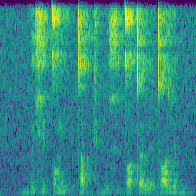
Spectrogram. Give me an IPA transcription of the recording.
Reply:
bʉxʲe d̪ɔŋib tɑbt͡ɕubu xʲut̪ɔtœ lydɔzyb

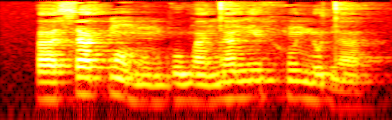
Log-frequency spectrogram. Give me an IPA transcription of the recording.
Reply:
a˧ sa˦k͡pɔ̃˦˨mũ˨ bo˧wã˧ dã˦ nĩ˦ hũ˦no˧ dã˨

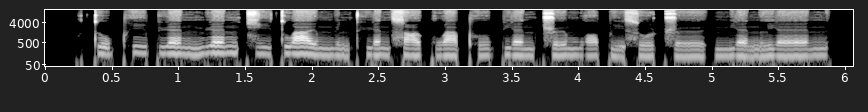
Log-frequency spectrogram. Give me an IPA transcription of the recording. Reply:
t̪ṵ˨˩ pʰi˥˧pɥɛ˥˩n mɥɛ˥nt͡ɕi˧˥t̪wa˥˩ɪ̯ my̰˨˩npʰɥɛ˥˧nsɑ˥˩ʊ̯ kwä˧˥pʰu˧˥ pjɛ˥˩n ʈ͡ʂɻ̩˥mwɔ˥pḭ˨˩su˧˥ ʈ͡ʂɻ̩˥ | mjɛ̰˨˩nljɛ˧˥n

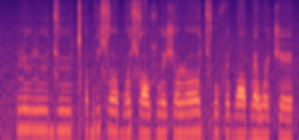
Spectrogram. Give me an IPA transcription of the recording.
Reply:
nʉːŋʉːd͡ʑʉː ǀʰəbi ɕɤːbɤ ɕɔːsʷeːʃɤɹɤː t͡ɕʰufebɔːbɛ wə˞t͡ʃe

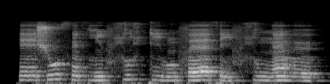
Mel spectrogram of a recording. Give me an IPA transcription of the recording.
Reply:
eːʃu θẽθʎĩfçuç kiβũfɛːθ ɾif çuŋɛ̃ βø

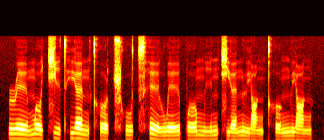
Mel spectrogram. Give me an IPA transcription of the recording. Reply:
ɻe˥˧ɪ̯mɤ˥˧ t͡ɕi˥˧t̪ʰjɛ˥˩nkʰɤ˨˩ʈ͡ʂʰu˧˥ t͡sʰe˥˩ɪ̯lwe˧˥ɪ̯pɤ˧˥ mi˧˥n t͡ɕjɛ˧˥nljɑ˨˩ŋkʰɤ˧˥ŋljɑ˧ŋ

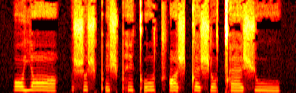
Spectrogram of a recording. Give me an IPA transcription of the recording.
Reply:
ɔjɑ | ʃɔʃpʼeʃpʰekʼo t͡sʼɑʃtæʃ ɾɔǀæ ʃu

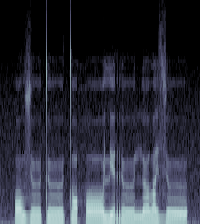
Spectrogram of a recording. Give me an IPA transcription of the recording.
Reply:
ɔu̯zɵːt̪ɵː t̪ɔhɔː lʲɜrɵːnœ lˠizɵː

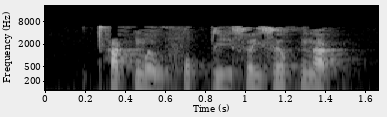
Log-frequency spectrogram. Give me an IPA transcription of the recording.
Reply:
t̪ʰa˦˥k̚mə˨˩w fɔ˦˥p̚zi˨˩sə˧jzəː˦˥p̚ na˦˥k̚

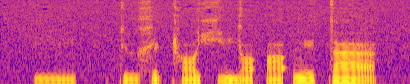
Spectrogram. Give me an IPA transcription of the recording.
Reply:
i | tʉxe ʈʰɒçijɒ ʔɑʔne ta

